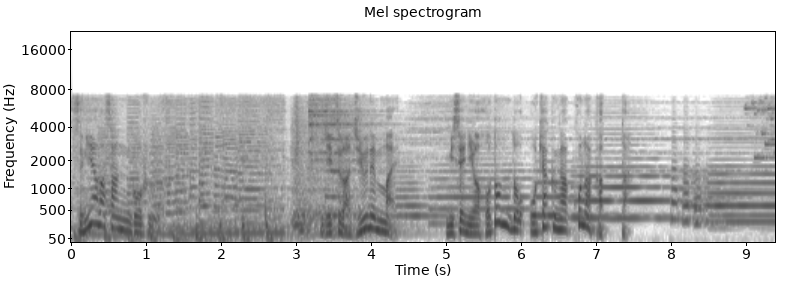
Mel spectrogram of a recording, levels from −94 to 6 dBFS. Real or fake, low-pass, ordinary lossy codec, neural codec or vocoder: real; 7.2 kHz; none; none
